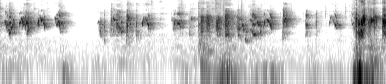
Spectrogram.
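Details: Budgerigars warbling and chirping steadily indoors in dense, scratchy phrases with brief gaps, ending in a loud harsh squawk, some low background noise.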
